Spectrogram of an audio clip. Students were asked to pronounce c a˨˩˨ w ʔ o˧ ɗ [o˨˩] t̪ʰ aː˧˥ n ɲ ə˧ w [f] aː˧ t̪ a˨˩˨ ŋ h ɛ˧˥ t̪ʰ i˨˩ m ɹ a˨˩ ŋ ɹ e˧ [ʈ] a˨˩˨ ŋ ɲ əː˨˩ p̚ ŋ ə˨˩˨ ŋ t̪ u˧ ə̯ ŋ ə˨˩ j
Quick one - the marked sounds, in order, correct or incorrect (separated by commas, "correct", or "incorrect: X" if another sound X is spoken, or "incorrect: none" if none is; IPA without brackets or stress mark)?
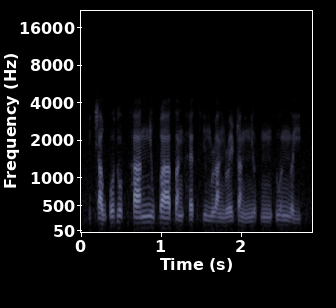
correct, incorrect: ɓ, correct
